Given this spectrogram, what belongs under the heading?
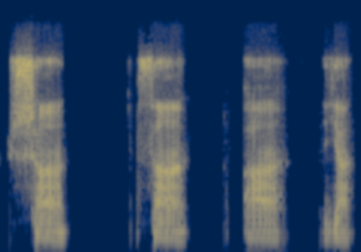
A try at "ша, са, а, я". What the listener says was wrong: Да, хорошо.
